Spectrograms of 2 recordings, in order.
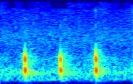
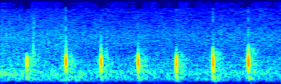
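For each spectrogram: First: hollow rock flake. Second: solid rock face.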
